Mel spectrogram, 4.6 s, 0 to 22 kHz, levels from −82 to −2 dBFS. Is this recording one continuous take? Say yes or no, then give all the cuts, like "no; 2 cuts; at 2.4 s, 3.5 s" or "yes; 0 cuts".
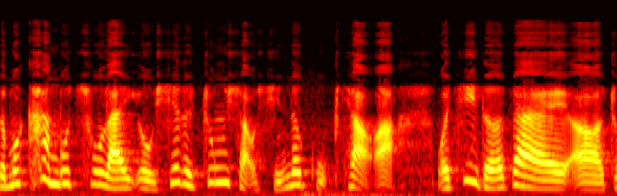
no; 1 cut; at 3.3 s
